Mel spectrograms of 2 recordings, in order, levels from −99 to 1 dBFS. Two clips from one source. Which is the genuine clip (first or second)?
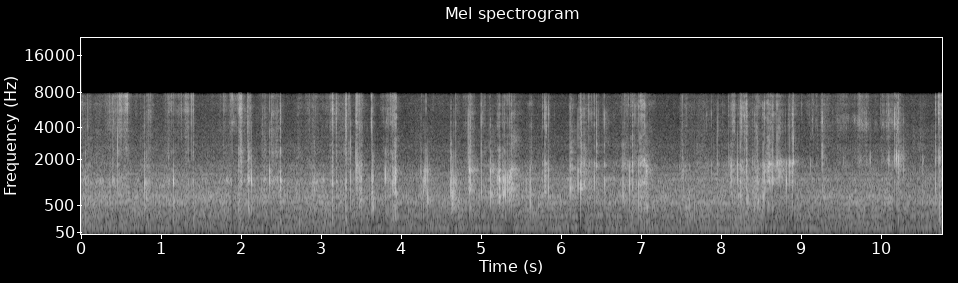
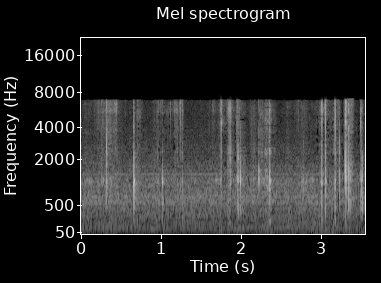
second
